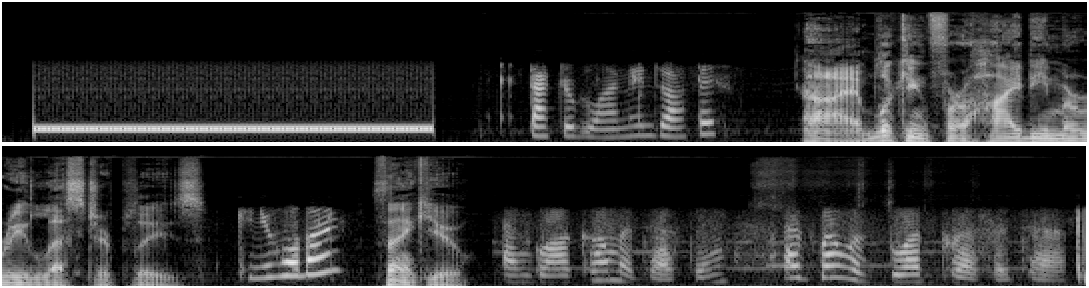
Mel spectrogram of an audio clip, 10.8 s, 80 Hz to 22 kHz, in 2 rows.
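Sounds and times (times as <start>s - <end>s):
electronic ring tone of an outgoing phone call: 0.1s - 2.2s
speech: 2.7s - 10.8s.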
